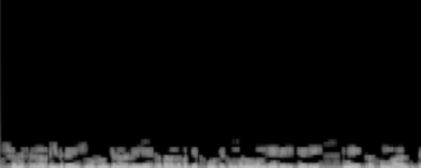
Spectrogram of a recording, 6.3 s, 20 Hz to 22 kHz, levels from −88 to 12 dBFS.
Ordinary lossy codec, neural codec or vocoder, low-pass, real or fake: none; none; 3.6 kHz; real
